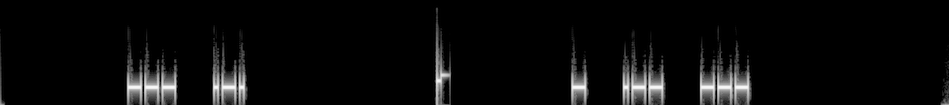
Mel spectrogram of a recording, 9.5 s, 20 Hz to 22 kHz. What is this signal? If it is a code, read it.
Morse code, heard as a keyed tone, about 28 wpm, spaced as for 16 wpm, 700 Hz. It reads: OR TWO
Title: 3x Character Spacing - Top 100 Words - 28wpm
